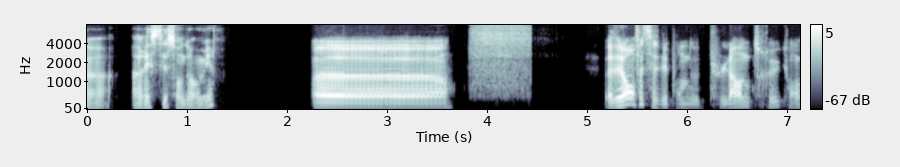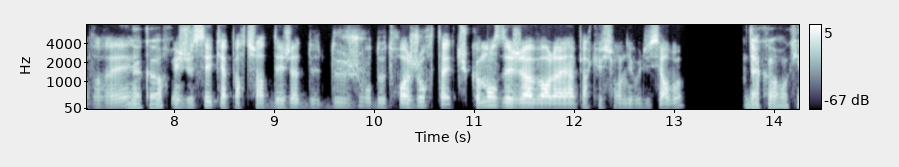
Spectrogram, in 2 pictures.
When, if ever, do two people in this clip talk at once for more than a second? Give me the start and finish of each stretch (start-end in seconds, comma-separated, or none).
none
